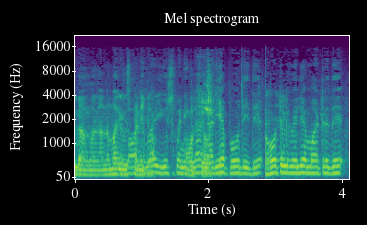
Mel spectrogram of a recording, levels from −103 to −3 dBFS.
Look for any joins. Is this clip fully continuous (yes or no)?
no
